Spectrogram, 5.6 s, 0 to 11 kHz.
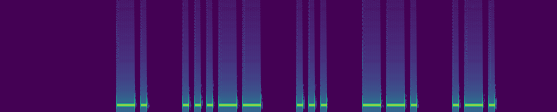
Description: Morse code, heard as a keyed tone, about 20 wpm, spaced as for 15 wpm, 700 Hz. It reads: N3SGR
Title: 173 Lesson 28g - Number 9 - Call Signs 20wpm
